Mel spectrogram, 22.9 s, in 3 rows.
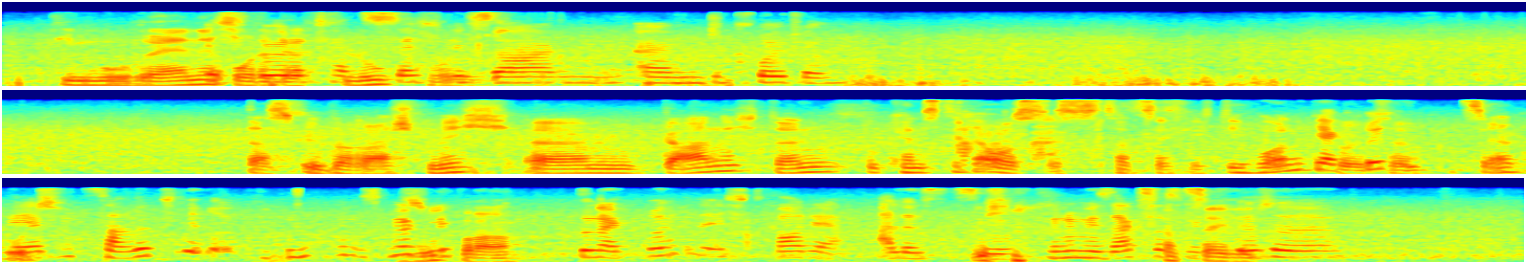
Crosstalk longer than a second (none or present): present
